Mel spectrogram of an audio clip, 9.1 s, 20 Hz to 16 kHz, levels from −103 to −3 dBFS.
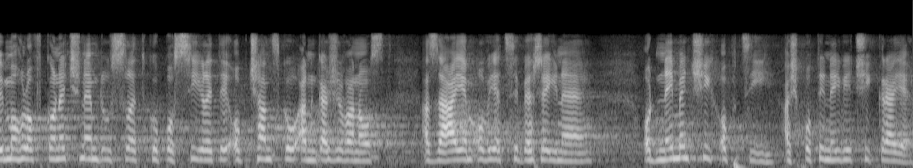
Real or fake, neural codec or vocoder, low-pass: real; none; 7.2 kHz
